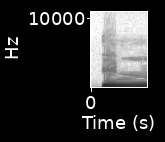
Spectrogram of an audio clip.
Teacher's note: ان نون مشدد ہے، یہاں پہ غنہ کریں گے۔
